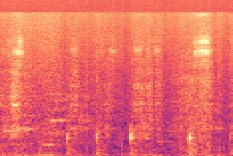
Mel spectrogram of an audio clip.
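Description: Near silence, with only a few faint squeaks of a marker writing on a whiteboard.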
